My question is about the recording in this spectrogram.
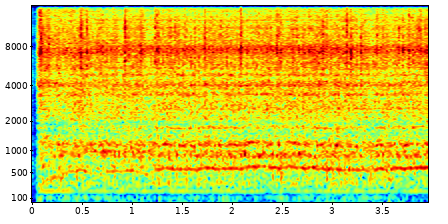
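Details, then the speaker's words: Grinder on a used 2022 Lelit Anita coffee machine after repair, grind set fully fine: steady high motor whine, pitch wavering slightly as beans feed, no grinding or rattling; grinds slowly, running normally. "Yes, I tightened the coffee grinder completely. We will probably destroy this, because it grinds quite slowly."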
